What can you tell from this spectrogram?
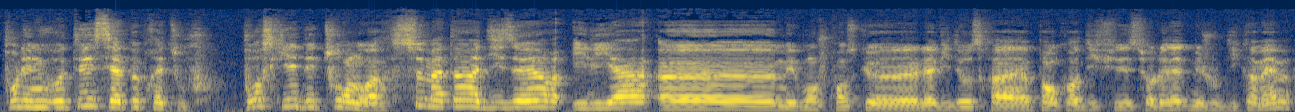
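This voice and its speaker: A man's voice: fairly high pitch, moderate pace, bright, forceful tone. A man with a French accent casually presenting the week's new board games in a shop video, chatty and upbeat with frequent hesitations. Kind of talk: casual weekly product roundup.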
